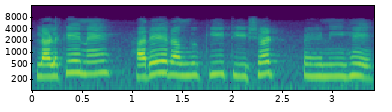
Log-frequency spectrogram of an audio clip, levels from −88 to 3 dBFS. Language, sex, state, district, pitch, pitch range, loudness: Hindi, female, Madhya Pradesh, Bhopal, 255 Hz, 240-280 Hz, -17 LUFS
